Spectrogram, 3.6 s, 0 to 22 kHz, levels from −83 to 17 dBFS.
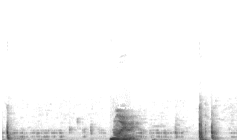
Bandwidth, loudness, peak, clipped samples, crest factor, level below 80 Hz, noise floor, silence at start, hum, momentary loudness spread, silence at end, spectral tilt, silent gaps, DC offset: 5.6 kHz; -16 LUFS; -2 dBFS; under 0.1%; 18 dB; -54 dBFS; -49 dBFS; 0.1 s; none; 13 LU; 0.3 s; -9 dB/octave; none; under 0.1%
